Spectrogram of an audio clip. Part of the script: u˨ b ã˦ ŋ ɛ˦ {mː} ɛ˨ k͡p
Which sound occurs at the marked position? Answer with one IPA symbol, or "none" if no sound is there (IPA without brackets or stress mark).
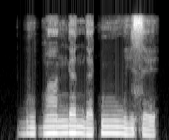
n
